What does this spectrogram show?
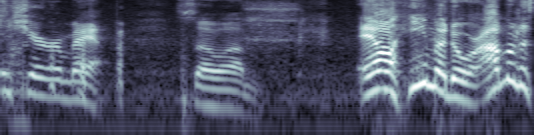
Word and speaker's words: El Jimador: Is it El Jimador? I hope it's not pronounced well, like if it's a J, it's going to be Jimador. El Jimador. Okay, it's going to be... If it's a J, it's an H, yeah.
